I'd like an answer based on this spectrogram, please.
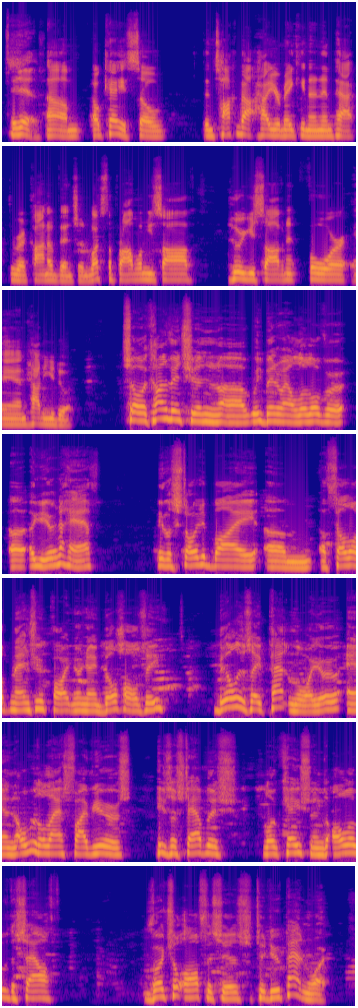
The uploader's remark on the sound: live-recorded conversations at the 2023 Northwest Arkansas Technology Summit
